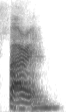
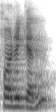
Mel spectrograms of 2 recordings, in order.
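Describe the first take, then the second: First: No g sound is pronounced before the n. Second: A g sound is pronounced before the n. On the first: The speaker calls it right. "it's foreign" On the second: The speaker calls it wrong. "it's not foreign"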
